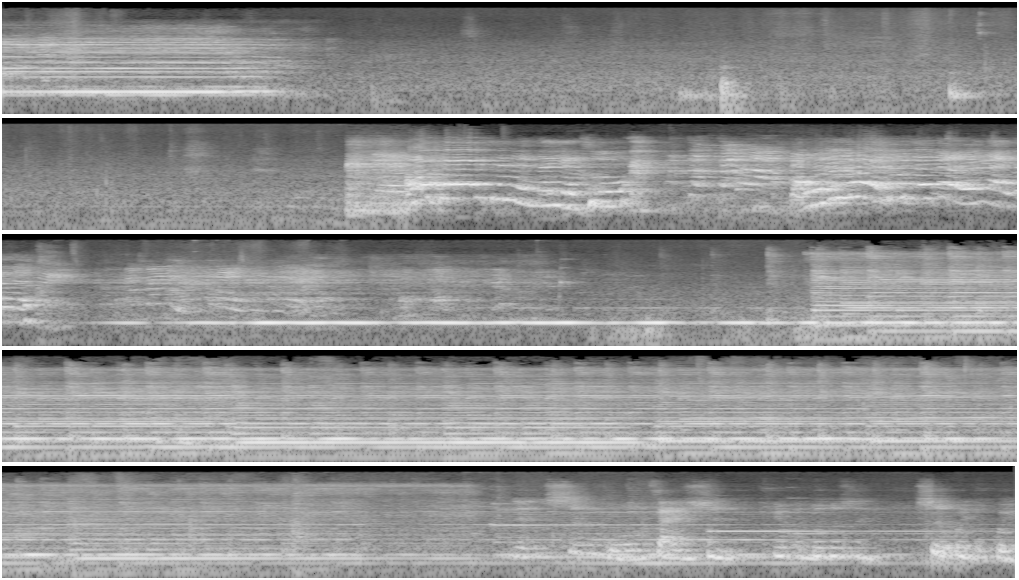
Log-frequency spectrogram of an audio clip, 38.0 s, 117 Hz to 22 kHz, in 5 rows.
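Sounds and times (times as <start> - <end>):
steady speaker hum: 0.0 - 38.0
faint film voices: 9.0 - 20.3.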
